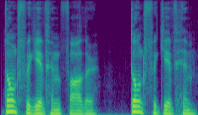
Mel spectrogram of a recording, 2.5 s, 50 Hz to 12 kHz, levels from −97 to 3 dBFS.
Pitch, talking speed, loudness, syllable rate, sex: 105 Hz, 170 wpm, -20 LUFS, 6.0 syllables/s, male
